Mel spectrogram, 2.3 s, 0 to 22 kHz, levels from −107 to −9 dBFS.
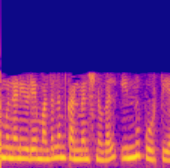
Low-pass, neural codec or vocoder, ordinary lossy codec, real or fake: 3.6 kHz; none; none; real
